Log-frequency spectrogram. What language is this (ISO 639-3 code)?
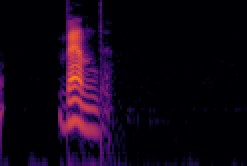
swe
